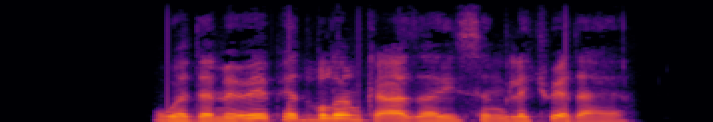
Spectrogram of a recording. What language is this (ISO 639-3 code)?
ckb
